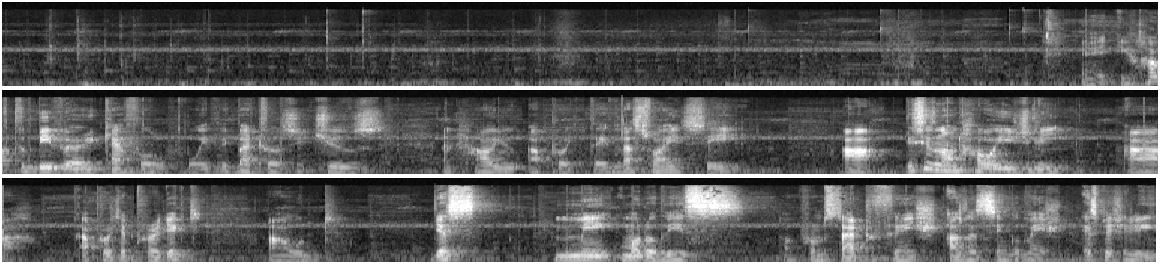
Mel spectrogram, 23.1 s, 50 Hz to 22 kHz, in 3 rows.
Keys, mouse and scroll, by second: 0.2 Tab, 1.6 z, 6.9 click, 12.5 scroll up 1, 14.3 scroll down 6.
